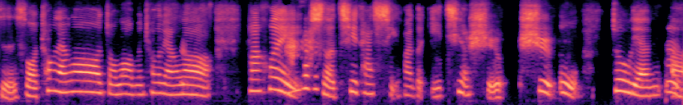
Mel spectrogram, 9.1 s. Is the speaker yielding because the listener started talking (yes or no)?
no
